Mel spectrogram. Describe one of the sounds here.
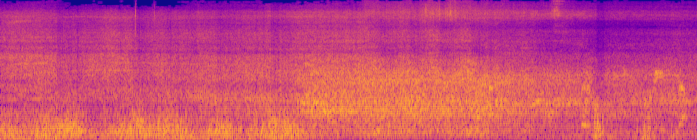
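An electric train rumbles past close by, its wheels clattering on the rails.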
